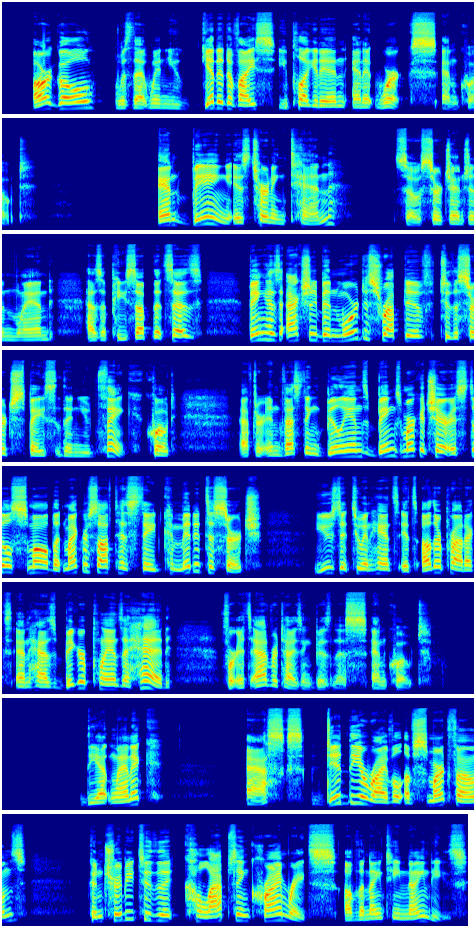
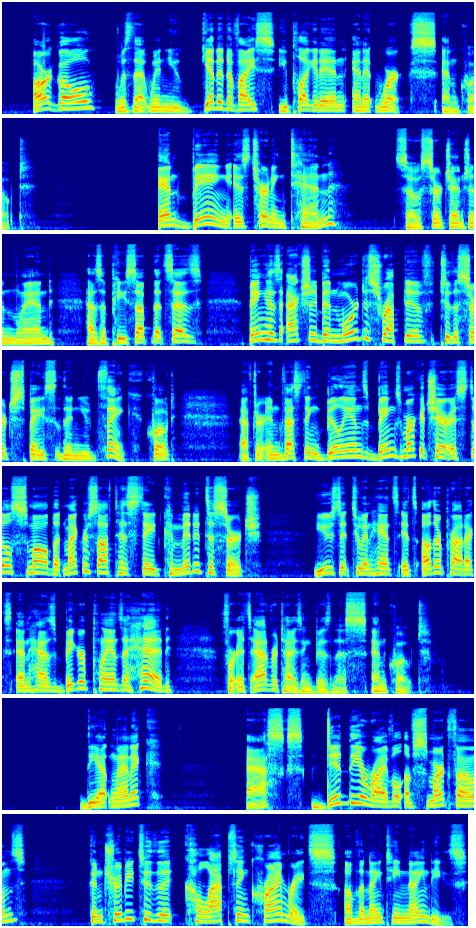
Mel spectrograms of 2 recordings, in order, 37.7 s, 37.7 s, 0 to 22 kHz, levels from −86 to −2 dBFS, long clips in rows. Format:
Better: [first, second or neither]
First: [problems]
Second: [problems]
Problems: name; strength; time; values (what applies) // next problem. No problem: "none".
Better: second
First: thin; very; fading below 400 Hz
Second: none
